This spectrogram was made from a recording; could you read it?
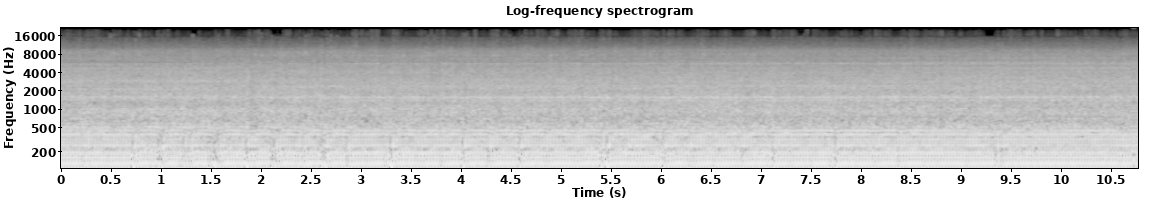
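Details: Honda Harmony HS520 four-stroke single-stage snowblower after carburetor clean, off choke, with governor spring and idle screw adjusted: single-cylinder putters at a steady beat, about four pulses a second, no hunting or surging; runs healthy.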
